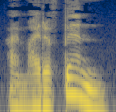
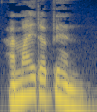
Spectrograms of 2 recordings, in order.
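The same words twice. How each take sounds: First: The word 'have' is only lightly reduced. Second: The word 'have' is heavily reduced. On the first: "he could have also said" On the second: "this last version is used in speaking only"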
